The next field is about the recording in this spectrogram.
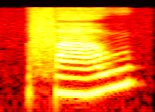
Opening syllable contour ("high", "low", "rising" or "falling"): rising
